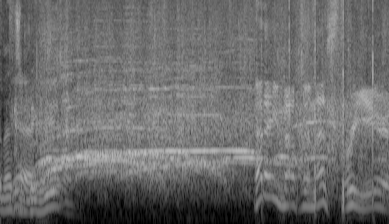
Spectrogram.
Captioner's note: cheers and applause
